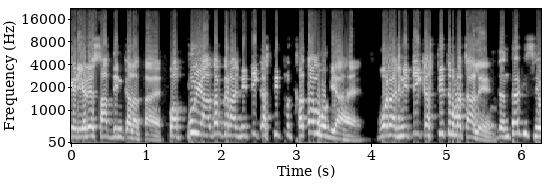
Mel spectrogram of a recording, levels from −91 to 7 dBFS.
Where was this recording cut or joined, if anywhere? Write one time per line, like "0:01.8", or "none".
0:01.2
